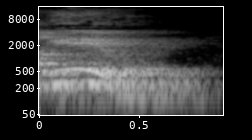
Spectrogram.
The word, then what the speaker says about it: Agave: Third लिखिए, बुलबिल ऑफ अगेव। बुलबिल, बुलबुल नहीं, बुलबिल।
